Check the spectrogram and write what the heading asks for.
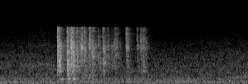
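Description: A short, quick rattle of about ten sharp clicks lasting about a second, like small hard objects clattering.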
